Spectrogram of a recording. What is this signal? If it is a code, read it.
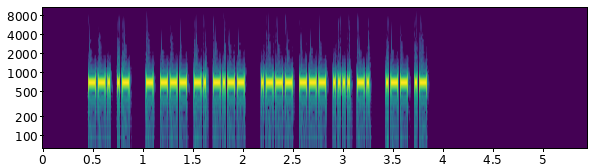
Morse code, heard as a keyed tone, about 46 wpm, 700 Hz. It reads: GA TONY JOHN WA
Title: K1USN SST QSO Practice - 50wpm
